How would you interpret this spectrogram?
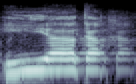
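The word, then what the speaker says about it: إياك: Nah, cari jadi cara baca yang benar adalah ketika kita baca ini, iyaka fokuskan aja dua harakat, udah enggak usah terlalu dimacam-macamin.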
